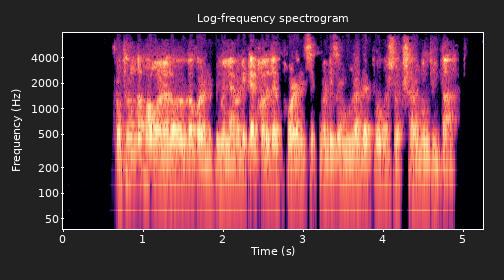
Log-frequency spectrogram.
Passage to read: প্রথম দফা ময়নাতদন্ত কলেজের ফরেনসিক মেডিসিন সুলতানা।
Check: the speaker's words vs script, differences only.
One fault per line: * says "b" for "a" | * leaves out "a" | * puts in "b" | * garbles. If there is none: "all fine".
* puts in "করেন কুমিল্লা মেডিকেল"
* puts in "বিভাগের প্রভাষক শারমিন"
